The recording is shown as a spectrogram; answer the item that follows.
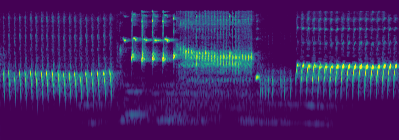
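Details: Russian canary song in canary-training style: fast rattling trills around mid-high pitch, switching abruptly between tours—a buzzy low trill, a rapid high pulsed phrase, a steady whistled tone, then another quick rolling trill.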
